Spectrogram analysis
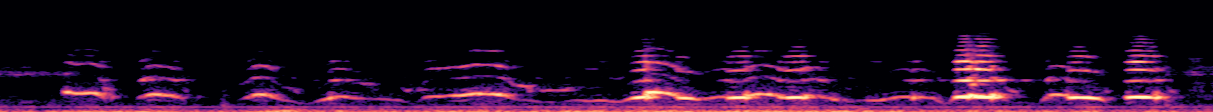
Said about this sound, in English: Sounds like a sad dog. A barking sad dog.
